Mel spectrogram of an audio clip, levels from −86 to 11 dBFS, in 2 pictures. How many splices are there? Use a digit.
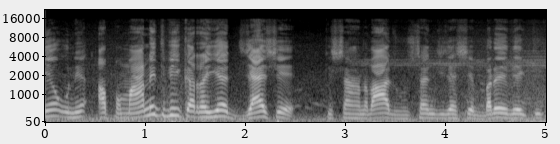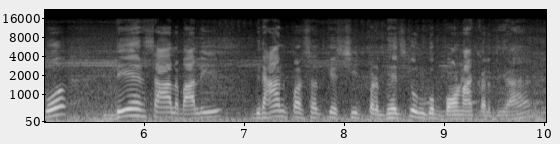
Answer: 0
